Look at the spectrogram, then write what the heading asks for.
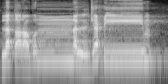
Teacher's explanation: یہاں پر نون مشدد ہے، ایک الف کی مقدار غنہ ہوگا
